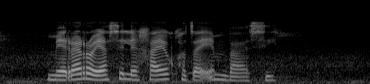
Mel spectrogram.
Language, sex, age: Tswana, female, 21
